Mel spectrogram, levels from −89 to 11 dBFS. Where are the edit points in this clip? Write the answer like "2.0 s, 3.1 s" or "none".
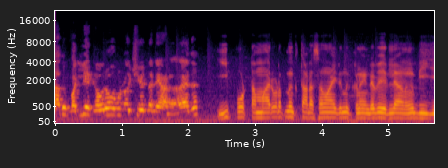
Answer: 2.3 s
